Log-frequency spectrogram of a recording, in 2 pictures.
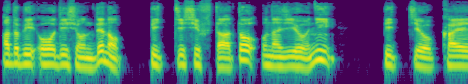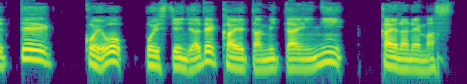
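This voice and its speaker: A man hosting a tech podcast, explaining software methodically, step by step. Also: mid-range voice, lively intonation, normal speed, no echo, clean studio sound. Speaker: podcast host.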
